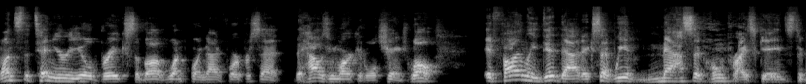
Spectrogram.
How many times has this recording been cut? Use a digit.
2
